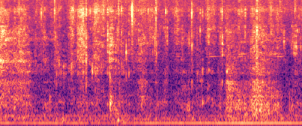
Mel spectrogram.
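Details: Raw-fed pack dogs at their meal: a rapid, dense run of wet chewing clicks, several per second, with faint snuffly grunting undertones and a low background hum.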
